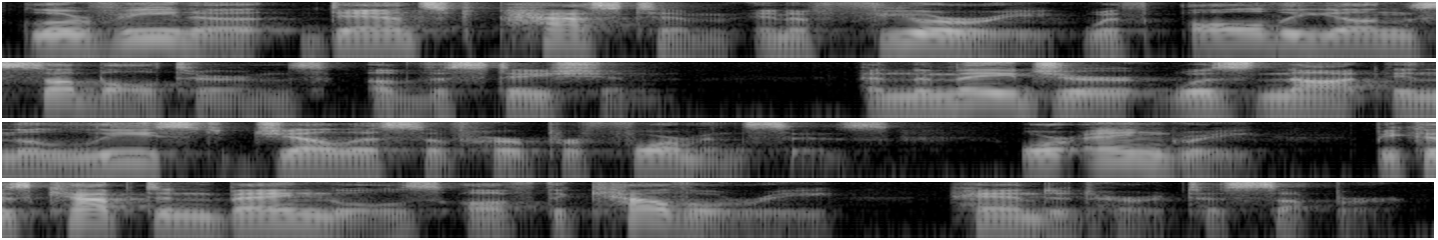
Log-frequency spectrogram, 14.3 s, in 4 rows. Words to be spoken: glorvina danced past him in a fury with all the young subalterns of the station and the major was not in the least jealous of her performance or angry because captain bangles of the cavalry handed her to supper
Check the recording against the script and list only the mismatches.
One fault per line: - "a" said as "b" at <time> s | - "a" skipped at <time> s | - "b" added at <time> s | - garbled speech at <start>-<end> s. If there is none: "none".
- "performance" said as "performances" at 8.5 s
- "of" said as "off" at 11.9 s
